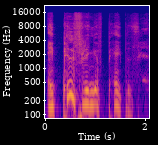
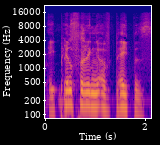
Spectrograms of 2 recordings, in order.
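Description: First: It is said in a Mister Burns impression. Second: It is said in his normal voice.

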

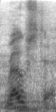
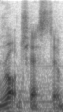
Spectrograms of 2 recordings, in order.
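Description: First: The name is said as two-syllable 'Roaster'. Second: The name is said as three-syllable 'Rochester'. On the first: The speaker calls it right. "you say roaster" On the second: The speaker calls it wrong. "I said Rochester, but it's not Rochester"

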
